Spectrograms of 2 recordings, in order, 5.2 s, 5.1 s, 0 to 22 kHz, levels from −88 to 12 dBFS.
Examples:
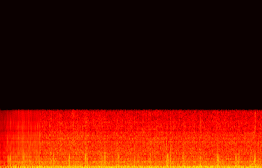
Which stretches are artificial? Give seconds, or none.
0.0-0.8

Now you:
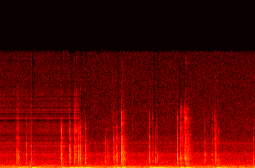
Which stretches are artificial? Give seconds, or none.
0.0-1.6

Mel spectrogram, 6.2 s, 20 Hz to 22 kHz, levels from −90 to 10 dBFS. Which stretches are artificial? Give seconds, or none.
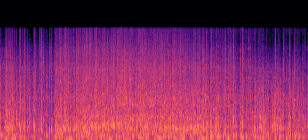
2.4-6.2

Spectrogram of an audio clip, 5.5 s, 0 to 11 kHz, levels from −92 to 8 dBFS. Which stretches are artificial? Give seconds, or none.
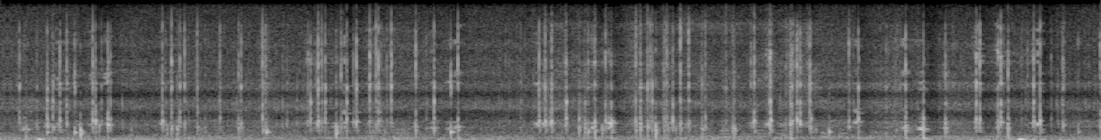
2.7-4.1

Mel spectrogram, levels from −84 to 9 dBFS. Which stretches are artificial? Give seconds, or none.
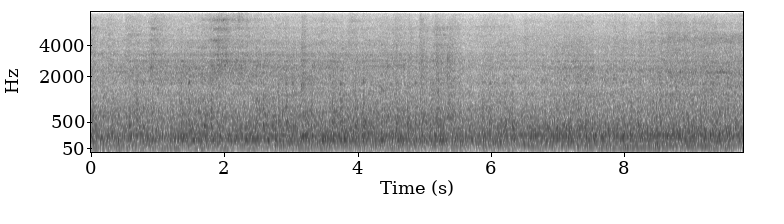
0.0-9.8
